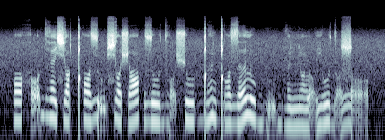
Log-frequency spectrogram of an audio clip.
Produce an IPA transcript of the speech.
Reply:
ɔ h ɔ̰ dʱ ɛ ɕ ɒ ǃʰ ɔ z ṵ ɕ ɔ ʃ ɒ | z u dʱ ɔ̰ ʃ u ɡ͡ǃ ə̃ ɡ͡ǃ ɔ z ə l u bʱ ṵ bʱ ə̃ ɲ ɔ̃ l ɔ̰ j u d ɔ̰ ɮ ɔ̰

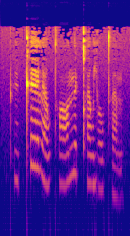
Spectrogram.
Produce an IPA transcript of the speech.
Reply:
pʰ yː˨ p̚ kʰ ɛː˥ l ɐ˨˥ w t̪ʰ ɔː˨˥ n̪ ɵ˥ t̚ pʰ ɐ˧ w j o˨ w t̪ʰ ɐ˨˩ m

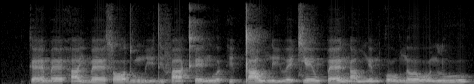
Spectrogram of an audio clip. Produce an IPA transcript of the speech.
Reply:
k ɛː˩˧ m ɛː˩ h aː˩˧ j m ɛː˧ s ɔː˧˥ d u˧˥ m iː˩ d i˧˥ f aː˩˧ kʰ eː˧˩ ŋ u˧˩ ə̯ k i˧˥ p̚ d aː˥˨ w n i˧˩ ʋ e˧˩ t͡ɕ eː˧ w p ɛː˧˥ ŋ a˩ w ŋ e˩˧ m k oː˩˧ w n ɤː˧ ʋ oː˩˧ n l uː˧˥

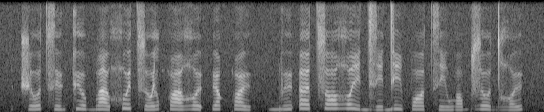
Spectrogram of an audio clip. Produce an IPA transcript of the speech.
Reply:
t͡ʃ o˩˥ t͡s ɨ˩ kʲ o˥˩ b a˥˩ χʷ ɨ˥ t͡s o˩˥ lʲ qʷ a˧ ʁʷ ɨ˧ ʔ ɨ˥ qʷ ɨ˥˩ | b ɨ˩˥ ʔ ɐ˥ t͡s ɔ˥ ʁʷ i˥˩ d͡z i˩ d i˥˩ p ɔ˧ t͡s i˩ w ɔ˩˥ b z o˥˩ d ʁʷ ɨ˩˥

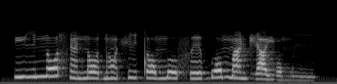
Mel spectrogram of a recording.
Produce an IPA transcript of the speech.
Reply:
j i˦ n ɔ˦ s ɛ̃˧ n ɔ˧ d ɔ̃˧ ʃ i˧ t ɔ˧ m o˧ f e˦ b ɔ˦ m ã˦ d͡ʒ a˧ j o˨ m i˨

